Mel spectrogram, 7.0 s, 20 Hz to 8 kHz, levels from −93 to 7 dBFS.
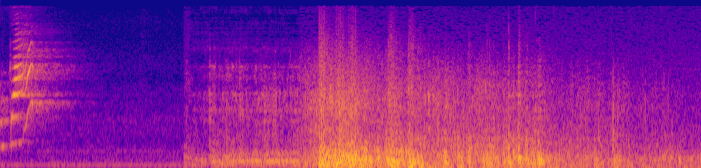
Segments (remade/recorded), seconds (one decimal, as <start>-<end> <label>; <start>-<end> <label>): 0.0-1.9 recorded; 1.9-3.0 remade; 3.0-7.0 recorded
